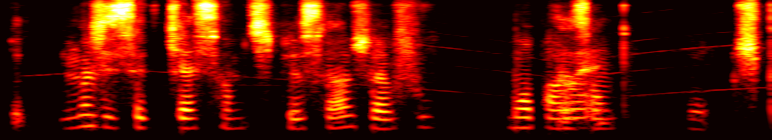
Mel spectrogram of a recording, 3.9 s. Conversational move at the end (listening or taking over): listening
